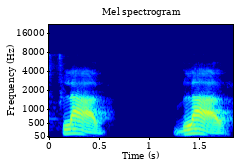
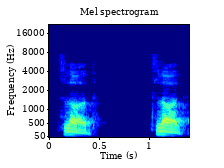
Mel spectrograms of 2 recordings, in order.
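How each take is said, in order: First: FLOOD and BLOOD as FLAHD, BLAHD; very open A. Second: FLOOD as a short FLUHD; barely open mouth. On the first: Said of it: "A muy abierta". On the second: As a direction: open only slightly on FLOOD. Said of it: "abre un poquito solamente la boca". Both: Shown as a demonstration.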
